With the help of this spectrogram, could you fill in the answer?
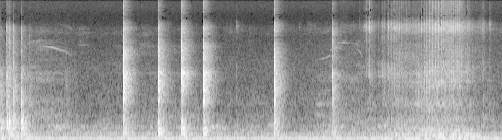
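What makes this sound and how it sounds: Fingers grip, rub and flick along the ribbed coils of a long, flexible, hollow shower hose with a bronze metal finish, hanging in front of a shower wall. A few soft taps are followed by six sharp, bright metallic snaps that die away quickly, then a faint scraping hiss as the fingers rub along the coils.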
